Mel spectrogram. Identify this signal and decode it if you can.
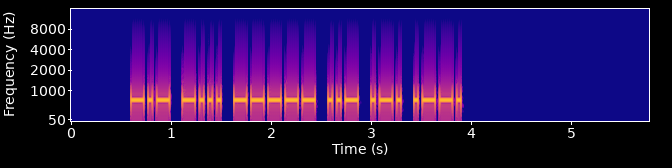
Morse code, heard as a keyed tone, about 28 wpm, 700 Hz. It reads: KB0URP
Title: USA Call Signs - 6 Characters - 28wpm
